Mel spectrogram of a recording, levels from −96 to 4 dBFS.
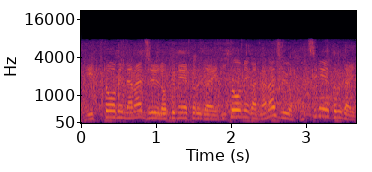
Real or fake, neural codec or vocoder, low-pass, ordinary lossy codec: real; none; none; none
